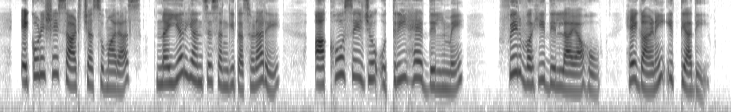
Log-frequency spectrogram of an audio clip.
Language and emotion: Marathi, neutral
